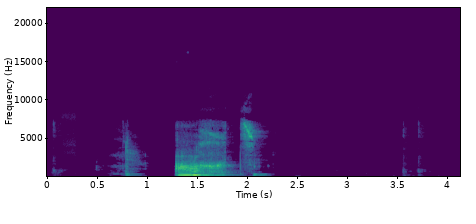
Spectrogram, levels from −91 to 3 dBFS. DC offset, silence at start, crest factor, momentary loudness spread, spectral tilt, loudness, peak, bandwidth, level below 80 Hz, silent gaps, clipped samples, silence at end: under 0.1%; 0.8 s; 22 dB; 13 LU; -5 dB/octave; -29 LUFS; -12 dBFS; 7.6 kHz; -70 dBFS; 1.04-1.27 s; under 0.1%; 2.05 s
